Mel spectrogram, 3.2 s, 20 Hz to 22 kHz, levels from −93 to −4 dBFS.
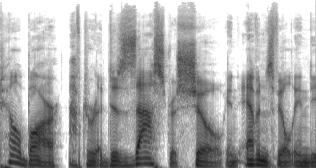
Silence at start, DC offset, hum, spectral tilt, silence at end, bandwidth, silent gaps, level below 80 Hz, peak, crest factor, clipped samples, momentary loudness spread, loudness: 0 s; under 0.1%; none; -5 dB/octave; 0 s; 19 kHz; none; -34 dBFS; -2 dBFS; 18 dB; under 0.1%; 6 LU; -20 LUFS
